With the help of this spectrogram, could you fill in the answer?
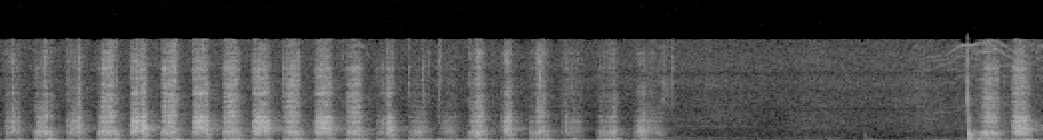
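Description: A coin held in the fingers scratches the coating off a green, thin card scratch-off lottery ticket lying flat on a table. Quick, rhythmic rasping strokes run for about three and a half seconds, then a brief quiet pause, and the scratching resumes just before the end.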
